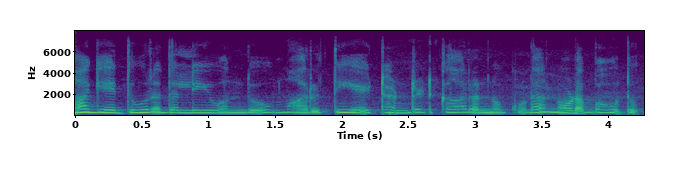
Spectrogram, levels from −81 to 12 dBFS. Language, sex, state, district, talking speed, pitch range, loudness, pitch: Kannada, female, Karnataka, Bangalore, 125 wpm, 245-285 Hz, -17 LUFS, 265 Hz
